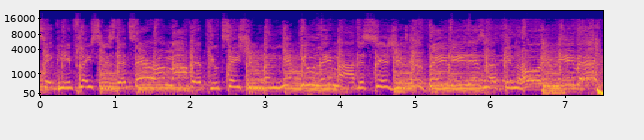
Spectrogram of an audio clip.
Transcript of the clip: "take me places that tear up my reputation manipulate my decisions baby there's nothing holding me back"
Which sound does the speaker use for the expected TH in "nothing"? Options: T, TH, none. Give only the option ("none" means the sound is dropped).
TH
